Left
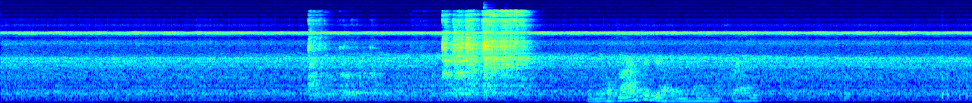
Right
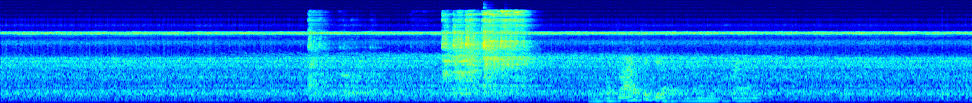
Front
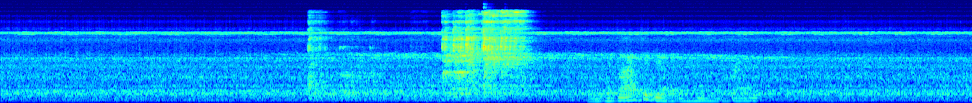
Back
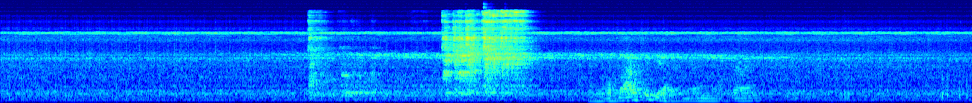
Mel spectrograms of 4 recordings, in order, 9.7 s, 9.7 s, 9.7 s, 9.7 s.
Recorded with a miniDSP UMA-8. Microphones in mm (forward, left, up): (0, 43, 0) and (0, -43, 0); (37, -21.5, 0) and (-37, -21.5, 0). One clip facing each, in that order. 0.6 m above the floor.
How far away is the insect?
About 3.5 m.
